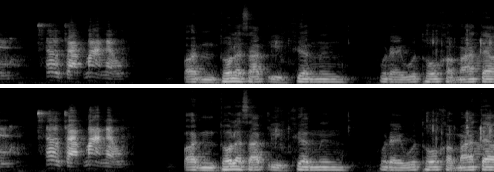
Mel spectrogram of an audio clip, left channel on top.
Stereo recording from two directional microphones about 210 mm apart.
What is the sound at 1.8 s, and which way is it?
Speech, 30° right (ahead or behind).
